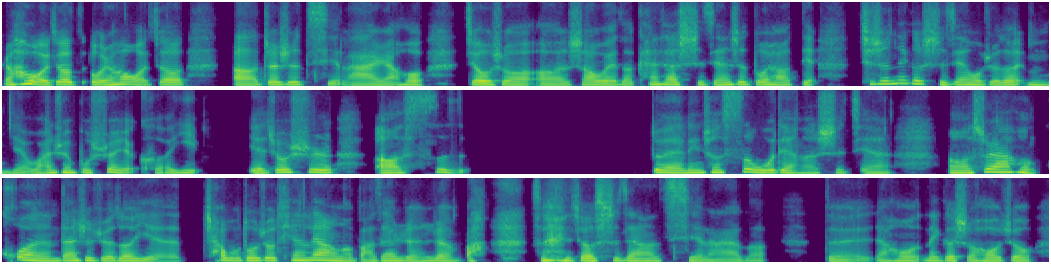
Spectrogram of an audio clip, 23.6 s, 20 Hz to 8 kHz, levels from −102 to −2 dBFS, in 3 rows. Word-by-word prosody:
然 220 +2 +2
后 285 +2 +8
我 200 -4 +6
就 225 +2 +5 0.2
然 205 - +3
后 235 0 +4
我 210 - 0
就， 215 0 +2 0.4
呃， 180 -1 +3
就 215 0 +2
是 215 0 +1
起 100 - -1
来， 165 - -1
然 180 +2 -2
后 195 -1 +1 0.3
就 190 -1 +5
说， 185 -2 0
呃， 170 -1 -2
稍 195 +3 0
微 190 -1 +2
地 - - -3
看 225 - -2
一 - - +1
下 220 - +3
时 200 -4 -4
间 210 +3 0
是 230 - +1
多 220 0 0
少 200 -1 +1
点。 200 -2 -5 0.3
其 260 - -4
实 275 - +2
那 310 +1 -1
个 285 -3 +1
时 200 -6 -3
间 220 +1 0
我 195 - +1
觉 180 - -2
得， 190 0 +2
嗯， 90 -1 -4
也 90 - -6
完 165 +5 -2
全 225 -1 +1
不 210 - -3
睡 230 0 -1
也 - - -4
可 - - -8
以， 200 -1 -3 0.3
也 190 -2 +1
就 240 +6 +2
是， 245 -2 +1 0.3
呃， 190 0 +3
4 225 +3 -4 1.4
对， 220 -4 +4
凌 210 +2 +1
晨 235 0 +1
4:00-5:00 215 -7 +3
的 170 +1 -6
时 165 -3 -4
间， 165 -1 -6 0.4
呃， 200 0 +2
虽 275 +7 +2
然 255 0 +5
很 220 - 0
困， 225 -6 +2
但 220 +1 +2
是 230 - +2
觉 195 -3 0
得 205 +1 +2
也 170 -5 -4 0.2
差 235 - 0
不 225 -1 0
多 225 0 +3
就 225 0 +3
天 235 +1 0
亮 235 -3 +4
了 175 - -2
吧， 170 - -4
再 205 +3 0
忍 175 -1 -2
忍 195 -4 -1
吧， - - -2 0.4
所 220 -1 +2
以 220 -1 +2
就 205 +1 +3
是 210 0 -3
这 205 - -2
样 190 -2 0
起 180 -3 0
来 145 -1 -5
了。 - - -8 0.4
对， 145 -1 -6
然 155 - -5
后 190 -1 -1
那 190 -1 -3
个 195 0 +1
时 - - -2
候 180 +1 0
就 175 0 -2
205 Hz, 245 characters per minute, -21 LUFS, 185-225 Hz, 1.4 s, 后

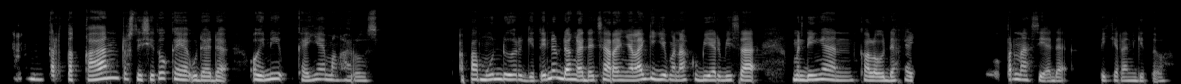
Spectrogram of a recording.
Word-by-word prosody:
Mhm, 245 -5 -5
tertekan, 215 +4 +2
terus 255 -4 -6
di 220 - +1
situ 225 +6 -2
kayak 230 -6 +1
udah 195 -2 0
ada, 185 - 0 0.3
"Oh, 225 - +5
ini 250 +4 +3 0.2
kayaknya 220 +5 -2
emang 200 -3 -3
harus, 180 -1 -7 0.7
apa, 230 - -2
mundur," 225 0 +3
gitu, 175 -3 -4
"ini 285 - +3
udah 235 - +7
nggak 195 - +3
ada - - -6
caranya 195 -1 +2
lagi 245 +4 +3
gimana 210 -2 0
aku 215 - -7
biar 200 0 +1
bisa 190 -1 +1 0.3
mendingan 210 -2 +2
kalo 185 -3 +1
udah 185 +1 0
kayak 185 -3 -3 0.5
gitu." 475 +1 -21
Pernah 230 -2 -1
sih 190 -4 -4
ada 165 +1 -6 0.3
pikiran 175 -1 -5
gitu. 170 0 -10
205 Hz, 185 wpm, -23 LUFS, 190-230 Hz, 0.7 s, udah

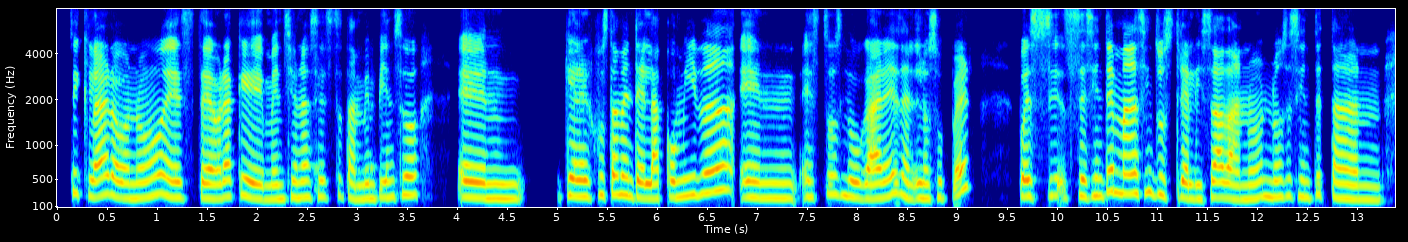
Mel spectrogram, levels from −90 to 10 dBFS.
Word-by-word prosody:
Sí, 300 - -5
claro, 245 -3 +2
¿no? 235 +6 0
Este, 230 -3 +1
ahora 235 +3 +2
que 235 -5 +2
mencionas 225 +4 -3
esto, 240 +1 -7
también 215 -2 -3
pienso 245 +4 -1 0.4
en, 215 -2 +1 0.4
que 245 -2 +3
justamente 265 -2 +1
la 215 0 +4
comida 270 +9 +2
en 220 -2 -2
estos 245 +4 -6
lugares, 230 +2 +2
en 220 -3 -2
los 215 -1 -1
súper, 310 - -2 0.4
pues, 245 0 +1
s 255 - -4
se 245 +3 +1
siente 255 +6 0
más 290 0 +4
industrializada, 230 -6 +1
¿no? 210 +3 -3
No 240 -1 -3
se 250 - -8
siente 245 +2 -6
tan 205 -4 -1
235 Hz, 145 wpm, -23 LUFS, 220-255 Hz, 0.4 s, la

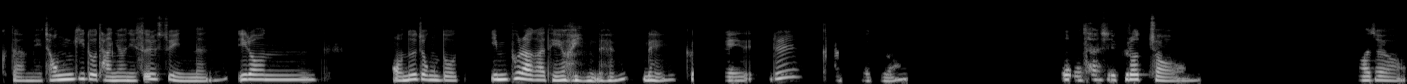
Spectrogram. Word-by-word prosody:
그다음에 175 -1 -5
전기도 230 +5 +4
당연히 180 -2 +1
쓸 245 +7 0
수 240 -2 -6
있는 160 -2 -1 0.3
이런 220 -1 +2 0.7
어느 210 +5 +3
정도 200 -5 +1 0.3
인프라가 230 -2 +5
되어 195 0 +3
있는 180 +3 0 0.2
네 195 +1 0
그런 - - -7 0.3
데를 255 - -5 0.6
가면 165 - -11
되고요. 170 +9 -6 1.5
어 225 - +3 0.2
사실 215 -1 -4
그렇죠. 225 -8 +1 1.7
맞아요. 190 -1 -2
205 Hz, 200 characters per minute, -23 LUFS, 180-230 Hz, 1.7 s, 인프라가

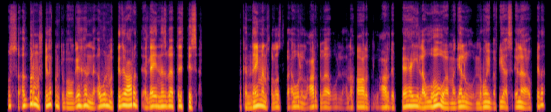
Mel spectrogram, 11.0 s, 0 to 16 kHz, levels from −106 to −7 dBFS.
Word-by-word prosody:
بُصّ 140 0 -6
أكبر 150 +6 +1
مشكلة 155 0 +2
كنت 135 -5 -3
باواجهها 115 +8 0
إن 115 -7 0
أول 135 +10 +1
ما 130 - +1
ابتدي 130 +8 0
أعرِض 155 +1 +6
ألاقي 125 +6 +3
الناس 135 0 +1
بقي 135 +1 +2
ابتدت 135 0 +1
بتسأل. - - -2 0.8
فكان 100 0 -7
دايمًا 140 +1 +5
خلاص 110 +2 -4
في 105 - -8
أول 125 +1 -3
العرض 110 +7 -2
بقى 115 +1 -3
أقول 105 0 -12
أنا 105 +1 -13
هاعرض 120 -2 +1
العرض - - -4
بتاعي، 140 +3 +1
لو 105 -3 +1
هو 125 -2 +3
مجالُه 105 -1 -2
إن 100 -1 -8
هو 120 +4 0
يبقى 105 -5 -3
فيه 125 -2 -2
أسئلة 115 -1 -1
أو 95 - -9
كده، 165 +6 -2
120 Hz, 200 wpm, -24 LUFS, 105-140 Hz, 0.8 s, أعرِض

